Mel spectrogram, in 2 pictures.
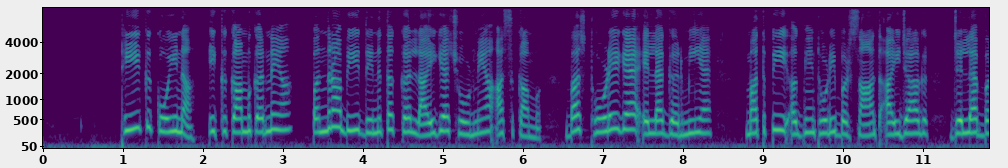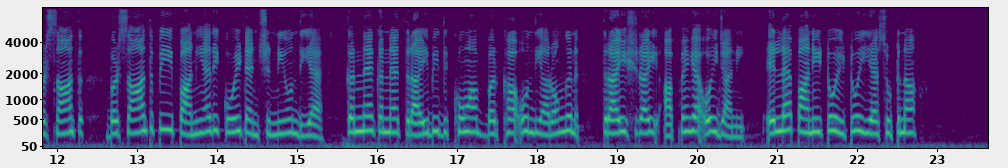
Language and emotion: Dogri, neutral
